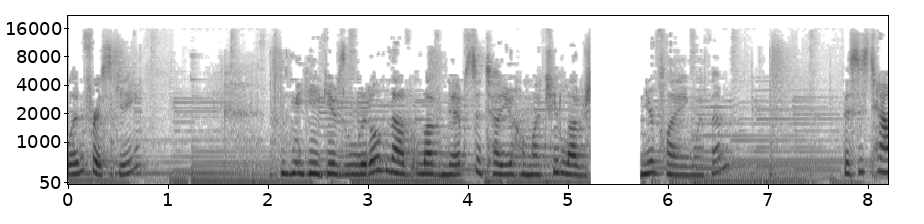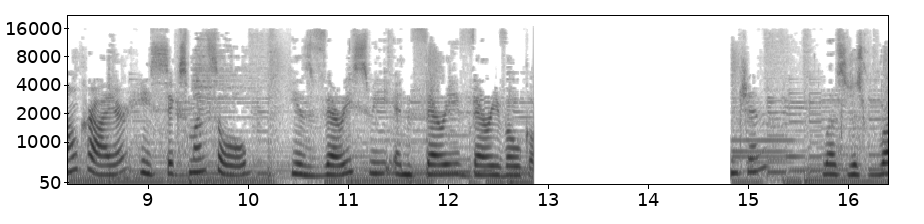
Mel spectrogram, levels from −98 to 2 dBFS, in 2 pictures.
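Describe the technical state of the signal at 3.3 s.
At 3.3 s the signal is intact, with no dropout, distortion, glitch or other fault audible at that point.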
